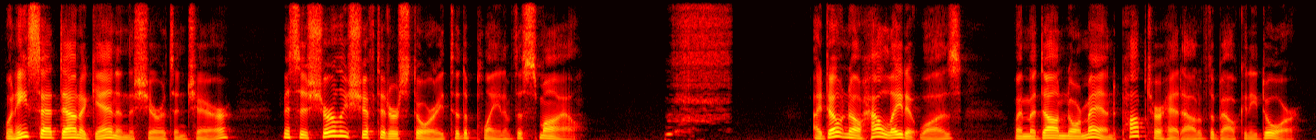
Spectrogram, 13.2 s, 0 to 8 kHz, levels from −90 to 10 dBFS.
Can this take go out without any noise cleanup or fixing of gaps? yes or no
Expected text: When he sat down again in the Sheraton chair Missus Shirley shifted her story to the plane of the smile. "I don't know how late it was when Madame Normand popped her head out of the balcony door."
no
